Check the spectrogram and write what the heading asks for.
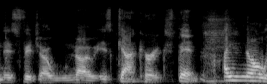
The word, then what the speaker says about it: Gacharic Spin: It comes from gacha as in like the gachapon machines, so it's Gacharic Spin, which makes sense as well for the spelling.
